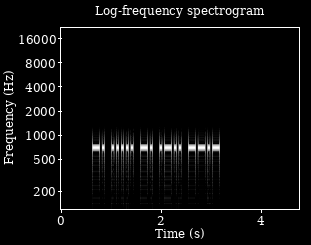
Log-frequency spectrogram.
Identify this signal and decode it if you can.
Morse code, heard as a keyed tone, about 25 wpm, 700 Hz. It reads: N5NLQ
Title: USA Call Signs - 5 Characters - 25wpm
